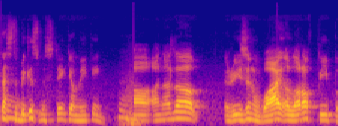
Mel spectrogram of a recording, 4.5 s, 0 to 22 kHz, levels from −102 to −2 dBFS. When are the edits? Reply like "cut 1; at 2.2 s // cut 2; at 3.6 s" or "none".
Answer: cut 1; at 1.8 s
